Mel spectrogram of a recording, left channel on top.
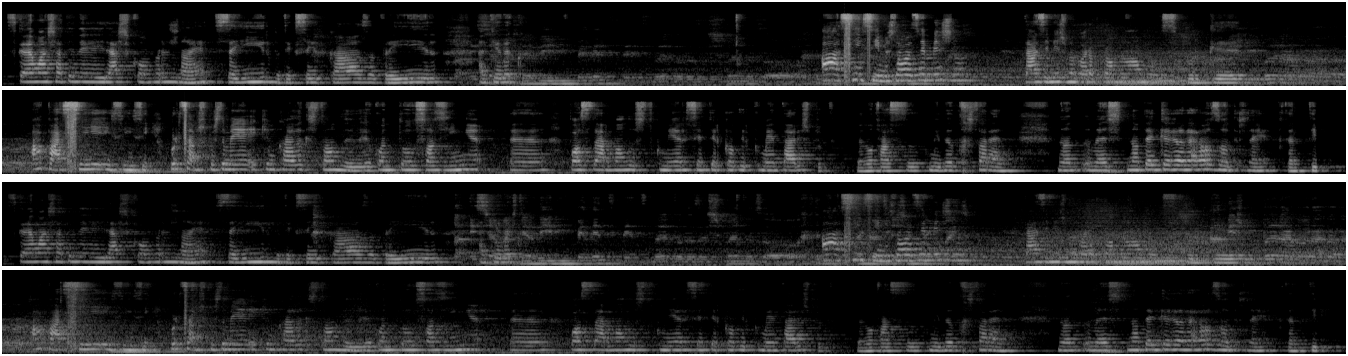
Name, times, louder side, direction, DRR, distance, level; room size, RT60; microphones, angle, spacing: voice 1, 0.2-5.2 8.2-9.7 10.2-12.5 13.7-26.6, left 6 dB, 80° left, 0.6 m, -31 dB
sound 1, 4.3-21.8, right 1 dB, 15° right, 1.6 m, -46 dB
voice 2, 4.5-9.7 12.1-13.8 14.2-14.9 24.3-24.7, right 2 dB, 55° right, 4.2 m, -41 dB
25.5 x 17.5 x 2.2 m
head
